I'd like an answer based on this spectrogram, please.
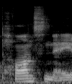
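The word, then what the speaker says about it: pince-nez: __ ] knows what ponce nay are oh is that how you pronounce that yeah i looked it up it's french it's like poisony yeah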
